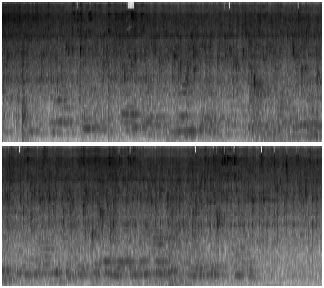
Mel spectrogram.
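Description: Onions and green chillies frying in a pan, a steady sizzle and crackle running evenly throughout at moderate loudness.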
